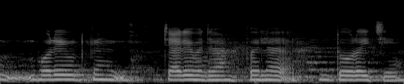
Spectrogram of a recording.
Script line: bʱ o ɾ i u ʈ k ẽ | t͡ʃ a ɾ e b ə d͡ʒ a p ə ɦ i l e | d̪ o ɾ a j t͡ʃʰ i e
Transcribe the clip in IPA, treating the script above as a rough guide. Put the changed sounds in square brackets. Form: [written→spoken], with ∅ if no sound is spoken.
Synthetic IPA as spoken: bʱ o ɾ [i→e] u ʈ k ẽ | t͡ʃ a ɾ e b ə d͡ʒ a p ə ɦ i l [e→a] | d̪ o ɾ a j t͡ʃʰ i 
